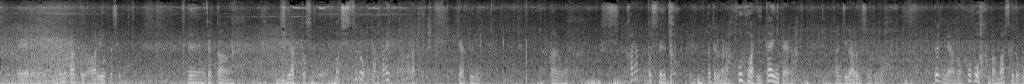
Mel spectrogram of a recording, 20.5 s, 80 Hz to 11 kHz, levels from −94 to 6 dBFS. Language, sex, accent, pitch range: Japanese, male, native, 95-140 Hz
